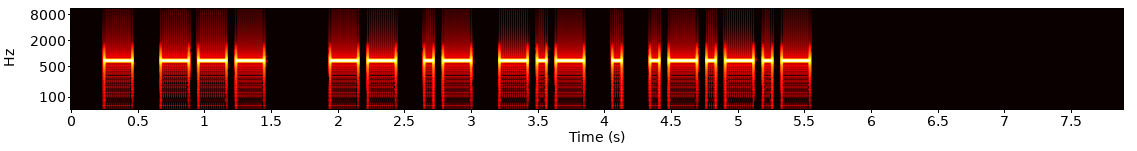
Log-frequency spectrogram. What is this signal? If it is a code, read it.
Morse code, heard as a keyed tone, about 17 wpm, 700 Hz. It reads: TO MAKE.
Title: Sentences from Top 1400 Words 17wpm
